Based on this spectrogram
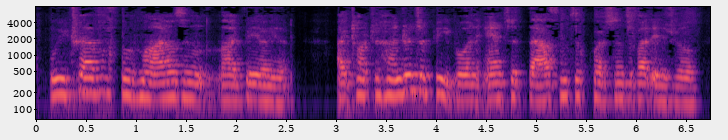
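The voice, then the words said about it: Put-on accent while reading aloud. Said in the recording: “I'm going to try the accent.”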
